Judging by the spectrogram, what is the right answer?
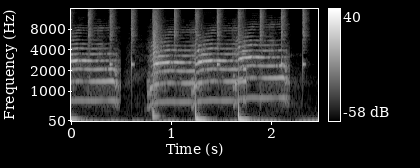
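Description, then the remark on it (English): A rapid sequence of sampled cat meows plays at different pitches on a cat piano, like notes on a keyboard, with a few percussive thumps mixed in, loud with no talking. “There's a cat piano.”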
